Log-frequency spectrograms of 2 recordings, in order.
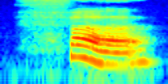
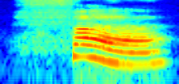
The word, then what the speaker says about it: fur: Fur. Fur. Fur. No R again.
